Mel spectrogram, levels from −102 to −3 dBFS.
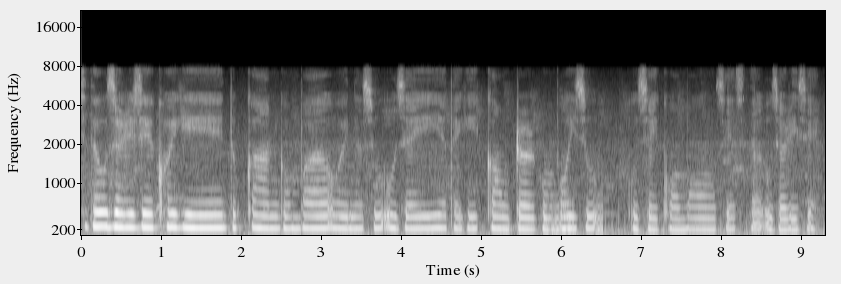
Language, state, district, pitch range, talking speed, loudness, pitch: Manipuri, Manipur, Imphal West, 210-225 Hz, 90 wpm, -17 LUFS, 215 Hz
